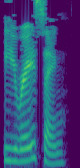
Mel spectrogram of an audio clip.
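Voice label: "erasing", British English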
